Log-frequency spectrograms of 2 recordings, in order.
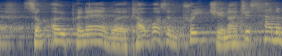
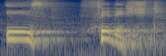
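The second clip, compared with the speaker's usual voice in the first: slow, raised-pitch proclamation, mildly dramatised; retold cry from the cross; 4 semitones higher, much slower than usual. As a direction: retell a cry, drawing out each word. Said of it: "He cried out on the cross".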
